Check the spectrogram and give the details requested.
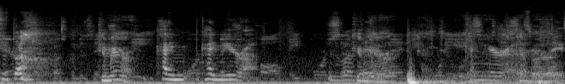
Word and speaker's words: chimera: I had to look up on Google how to pronounce it, though. Chimera. Chimera. Chimera. Chimera is what they said.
